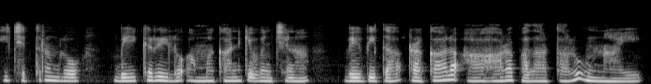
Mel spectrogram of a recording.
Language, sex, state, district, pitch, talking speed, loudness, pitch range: Telugu, female, Telangana, Hyderabad, 160 Hz, 90 wpm, -18 LUFS, 155-180 Hz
